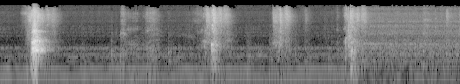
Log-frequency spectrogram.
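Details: Nine-month-old French Bulldog indoors barking at a washing machine seen for the first time: a few short, sharp, noisy barks spaced irregularly over several seconds, with a steady low machine hum beneath.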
